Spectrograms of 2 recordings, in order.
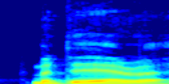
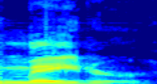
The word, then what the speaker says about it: Maderer: host Aaron and today I'm joined by Madera is that correctly pronounced SC it's actually Mater is how you pronounce it I know I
